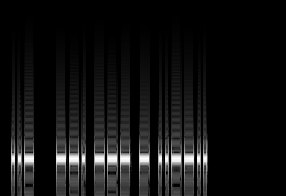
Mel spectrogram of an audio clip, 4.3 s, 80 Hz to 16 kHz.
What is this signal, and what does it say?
Morse code, heard as a keyed tone, about 25 wpm, 700 Hz. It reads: U GOT?
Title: Sentences from Top 300 Words and Abbreviations 25wpm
